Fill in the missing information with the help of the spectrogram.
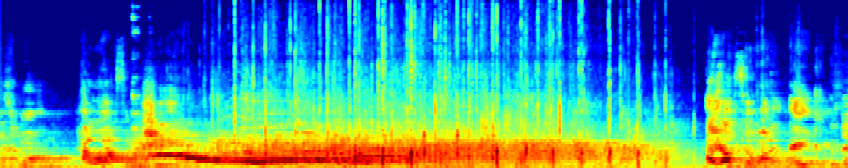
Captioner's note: applause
